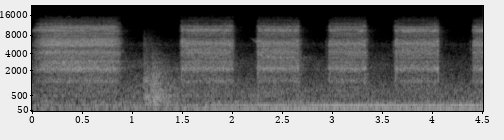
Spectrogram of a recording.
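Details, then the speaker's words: Two-stroke single-cylinder ATV carburetor fuel inlet tested by blowing through the hose: air hisses past with float down, and short bursts cut off abruptly when float is raised, needle valve shutting fuel flow properly after cleaning. "ya escucharon cómo es que cuando lo subo él automáticamente se cierra o ya no dejar pasar gasolina"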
